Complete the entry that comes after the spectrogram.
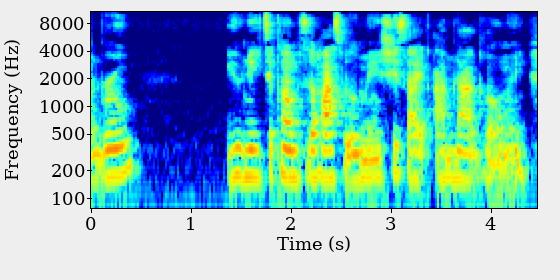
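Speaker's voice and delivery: soft, low, almost under the breath; hushed retelling. Retold or imitated. Vlogger hushing while retelling Leslie and Rue's standoff, soft and low. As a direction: drop the voice for the tense moment. Quiet retelling of tense scene.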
